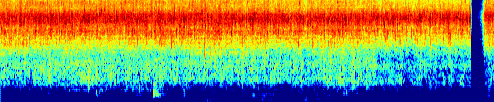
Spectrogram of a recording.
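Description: Chicken tikiya kababs frying in oil over low heat make a steady, dense hiss that runs unbroken and fairly loud, cutting out sharply for a moment near the end.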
